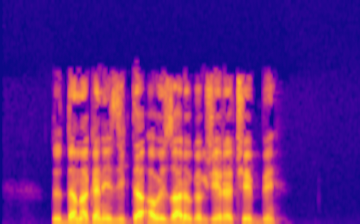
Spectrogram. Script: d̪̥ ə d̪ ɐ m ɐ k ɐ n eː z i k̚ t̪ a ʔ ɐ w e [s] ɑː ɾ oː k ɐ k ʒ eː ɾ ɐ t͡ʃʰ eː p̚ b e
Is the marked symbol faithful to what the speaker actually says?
no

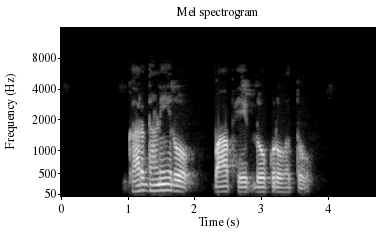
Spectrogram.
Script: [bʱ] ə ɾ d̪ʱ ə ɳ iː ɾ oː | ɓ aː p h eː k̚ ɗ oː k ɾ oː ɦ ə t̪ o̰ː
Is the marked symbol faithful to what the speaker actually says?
no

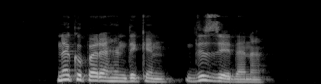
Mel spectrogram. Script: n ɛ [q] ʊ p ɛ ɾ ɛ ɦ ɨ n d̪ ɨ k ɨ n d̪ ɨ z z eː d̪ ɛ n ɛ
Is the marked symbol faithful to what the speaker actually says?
no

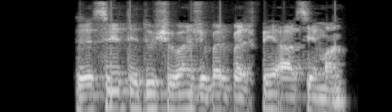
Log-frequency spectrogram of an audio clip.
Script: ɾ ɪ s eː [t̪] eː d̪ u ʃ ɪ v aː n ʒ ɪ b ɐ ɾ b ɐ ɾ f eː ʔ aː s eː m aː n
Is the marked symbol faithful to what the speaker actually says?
yes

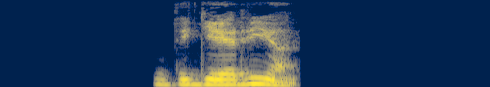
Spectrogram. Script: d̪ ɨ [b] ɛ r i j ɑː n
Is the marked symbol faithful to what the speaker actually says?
no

